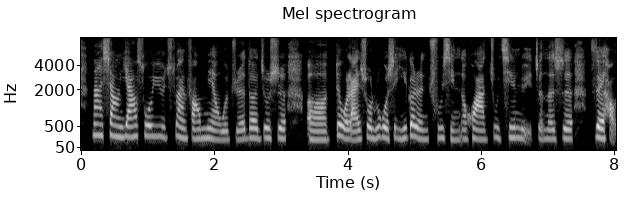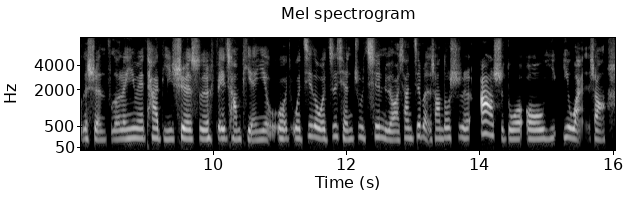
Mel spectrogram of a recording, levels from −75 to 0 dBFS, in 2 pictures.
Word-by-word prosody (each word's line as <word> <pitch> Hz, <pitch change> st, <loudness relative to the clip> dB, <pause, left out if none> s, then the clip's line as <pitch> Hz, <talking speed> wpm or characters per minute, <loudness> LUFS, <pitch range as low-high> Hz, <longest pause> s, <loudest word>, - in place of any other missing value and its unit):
那 285 Hz, -1 st, +1 dB
像 265 Hz, -4 st, +3 dB
压 250 Hz, -1 st, +4 dB
缩 260 Hz, 0 st, -1 dB
预 260 Hz, -2 st, -9 dB
算 235 Hz, -2 st, -2 dB
方 210 Hz, -1 st, 0 dB
面， 215 Hz, -4 st, -4 dB
我 190 Hz, 0 st, -5 dB
觉 195 Hz, +2 st, -6 dB
得 225 Hz, 0 st, 0 dB
就 225 Hz, +2 st, -2 dB
是， 220 Hz, 0 st, 0 dB, 0.3 s
呃， 185 Hz, -1 st, 0 dB
对 285 Hz, -, 0 dB
我 215 Hz, -, +3 dB
来 185 Hz, -2 st, +4 dB
说， 235 Hz, +4 st, 0 dB
如 225 Hz, +2 st, -5 dB
果 235 Hz, -2 st, +2 dB
是 235 Hz, +3 st, 0 dB
一 220 Hz, +1 st, -5 dB
个 265 Hz, +2 st, +4 dB
人 205 Hz, -4 st, -2 dB
出 230 Hz, +3 st, -5 dB
行 200 Hz, -4 st, 0 dB
的 205 Hz, 0 st, -6 dB
话， 200 Hz, -1 st, +3 dB
住 230 Hz, +5 st, -9 dB
青 235 Hz, +1 st, -1 dB
旅 210 Hz, -, -8 dB
真 -, -, -6 dB
的 205 Hz, 0 st, -3 dB
是 205 Hz, -1 st, 0 dB, 0.2 s
最 240 Hz, -3 st, +5 dB
好 -, -, -1 dB
的 -, -, -6 dB
选 195 Hz, -2 st, +3 dB
择 195 Hz, +1 st, -8 dB
了， 205 Hz, -, -2 dB
因 220 Hz, +2 st, -1 dB
为 220 Hz, 0 st, -1 dB
它 220 Hz, +1 st, +1 dB
的 200 Hz, -1 st, -9 dB
确 205 Hz, +1 st, +5 dB
是 205 Hz, 0 st, +1 dB
非 215 Hz, +1 st, 0 dB
常 195 Hz, -2 st, 0 dB
便 190 Hz, -2 st, -6 dB
宜。 195 Hz, 0 st, -5 dB
我 210 Hz, +1 st, -4 dB
我 220 Hz, -, -1 dB
记 260 Hz, +6 st, 0 dB
得 240 Hz, -3 st, +2 dB
我 210 Hz, -, 0 dB
之 250 Hz, +7 st, -4 dB
前 205 Hz, -5 st, -4 dB
住 240 Hz, +3 st, -8 dB
青 245 Hz, +2 st, +3 dB
旅 200 Hz, -2 st, -5 dB
好 185 Hz, 0 st, -2 dB
像 225 Hz, +4 st, -3 dB
基 265 Hz, +5 st, -1 dB
本 205 Hz, -5 st, -7 dB
上 215 Hz, +1 st, -3 dB
都 230 Hz, +1 st, -4 dB
是 225 Hz, 0 st, -4 dB
20 305 Hz, -8 st, +9 dB
多 200 Hz, 0 st, -3 dB
欧 205 Hz, 0 st, 0 dB
一 215 Hz, +2 st, -14 dB
一 240 Hz, -, -6 dB
晚 220 Hz, -2 st, +1 dB
上， -, -, -1 dB
215 Hz, 275 characters per minute, -23 LUFS, 200-235 Hz, 0.3 s, 20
